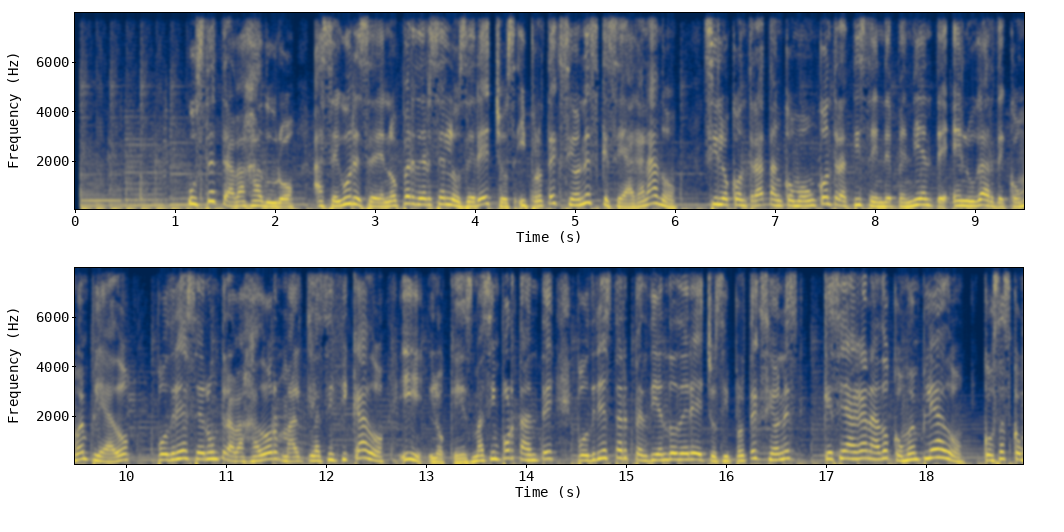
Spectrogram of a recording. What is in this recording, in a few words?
radio, spa; worker misclassification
